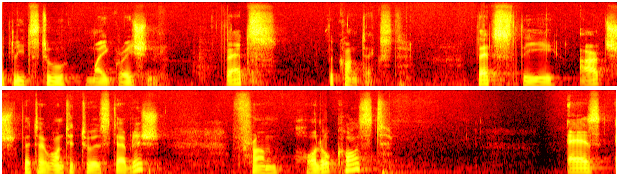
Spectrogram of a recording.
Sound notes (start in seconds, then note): none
